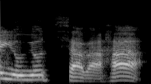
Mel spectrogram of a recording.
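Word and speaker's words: युयुत्सवः: Yuyutsavaha. You. That is Hrisva. Ta and Sa together, Yuyut Savaha. First you should pronounce, then Savaha. Why I am saying Savaha? Because after the continuous of this sentence, the end of the sentence, we have the Visarga, we have to pronounce that part.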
